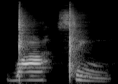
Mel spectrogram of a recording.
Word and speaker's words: hoatzin: now let's Clap the syllables the way it's pronounced waing when I segment the word wat I hear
